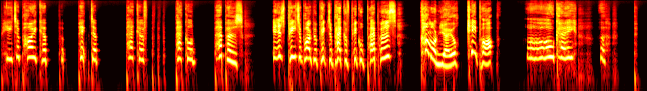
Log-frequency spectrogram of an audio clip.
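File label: voice English idle; YaleAndOliver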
